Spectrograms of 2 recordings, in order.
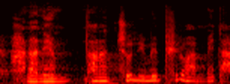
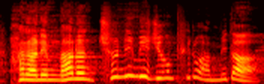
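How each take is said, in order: First: Soft, hushed plea to God; a soft, humble prayer. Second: Louder, urgent cry to God; a loud, earnest prayer; fervent prayer. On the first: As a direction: pray it quietly, humbly. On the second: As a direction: call out to God with fervour. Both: Pretend.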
